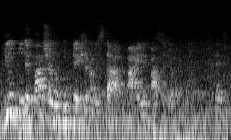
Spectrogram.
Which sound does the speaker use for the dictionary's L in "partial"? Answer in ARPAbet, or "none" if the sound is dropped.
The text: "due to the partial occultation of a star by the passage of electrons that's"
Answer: L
